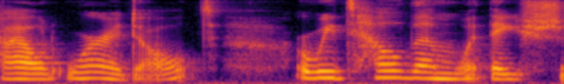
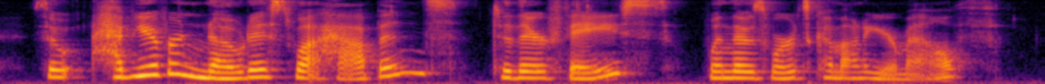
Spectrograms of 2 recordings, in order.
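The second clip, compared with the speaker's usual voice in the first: ordinary talk, nothing marked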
